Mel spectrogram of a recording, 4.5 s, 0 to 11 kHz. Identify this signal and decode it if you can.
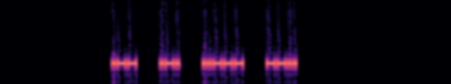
Morse code, heard as a keyed tone, about 44 wpm, spaced as for 25 wpm, 690 Hz. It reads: WR2Z
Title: USA Call Signs - 4 Characters - 3x Character Spacing - 45wpm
